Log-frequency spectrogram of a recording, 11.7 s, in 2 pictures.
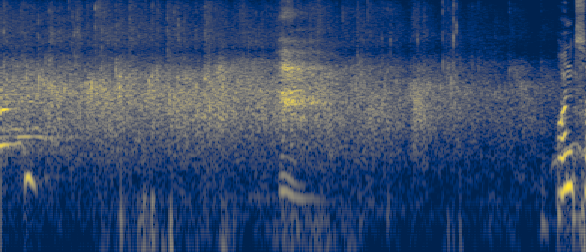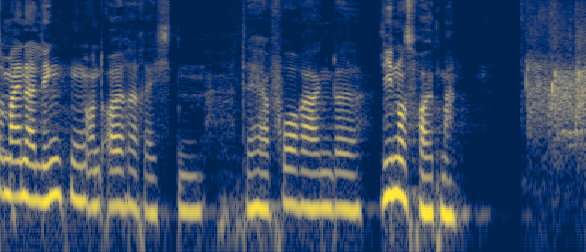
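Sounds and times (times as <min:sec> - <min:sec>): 
cheers: 0:00.0 - 0:05.8, 0:11.1 - 0:11.7
live audience applause: 0:00.0 - 0:06.1, 0:11.0 - 0:11.7
speech: 0:05.6 - 0:10.5.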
